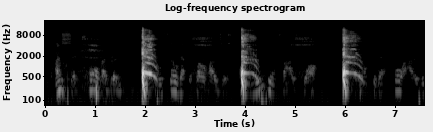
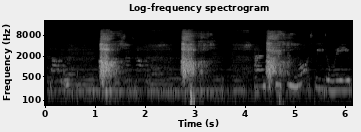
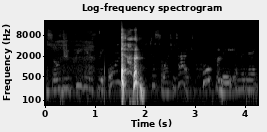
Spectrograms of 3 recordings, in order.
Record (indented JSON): {
  "three_cough_length": "7.6 s",
  "three_cough_amplitude": 27815,
  "three_cough_signal_mean_std_ratio": 0.2,
  "exhalation_length": "6.1 s",
  "exhalation_amplitude": 7038,
  "exhalation_signal_mean_std_ratio": 0.44,
  "cough_length": "4.3 s",
  "cough_amplitude": 32767,
  "cough_signal_mean_std_ratio": 0.18,
  "survey_phase": "beta (2021-08-13 to 2022-03-07)",
  "age": "65+",
  "gender": "Female",
  "wearing_mask": "No",
  "symptom_shortness_of_breath": true,
  "symptom_fatigue": true,
  "symptom_headache": true,
  "smoker_status": "Ex-smoker",
  "respiratory_condition_asthma": false,
  "respiratory_condition_other": false,
  "recruitment_source": "Test and Trace",
  "submission_delay": "2 days",
  "covid_test_result": "Positive",
  "covid_test_method": "RT-qPCR"
}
